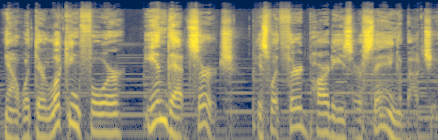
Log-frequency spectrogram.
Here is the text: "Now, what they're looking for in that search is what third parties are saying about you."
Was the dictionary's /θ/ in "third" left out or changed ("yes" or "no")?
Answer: no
